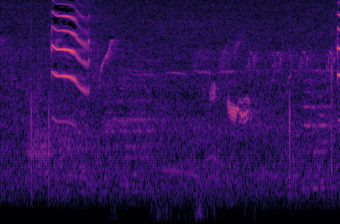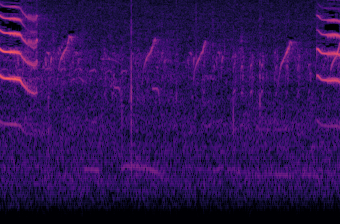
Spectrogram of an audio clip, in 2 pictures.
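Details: Yellow-wattled lapwing calling while running: three sharp, high, harmonic-rich calls spaced about three seconds apart, each slightly descending. Faint rising chirps from other small birds fill the background.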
